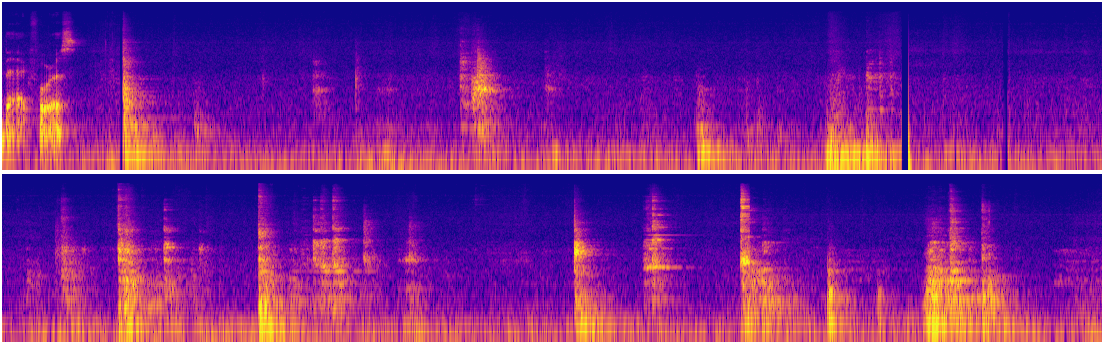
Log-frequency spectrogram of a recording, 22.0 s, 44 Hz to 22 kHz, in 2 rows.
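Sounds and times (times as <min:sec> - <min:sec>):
metallic knocks and clanks: 0:03.1 - 0:05.7, 0:11.5 - 0:15.4, 0:16.7 - 0:21.3.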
